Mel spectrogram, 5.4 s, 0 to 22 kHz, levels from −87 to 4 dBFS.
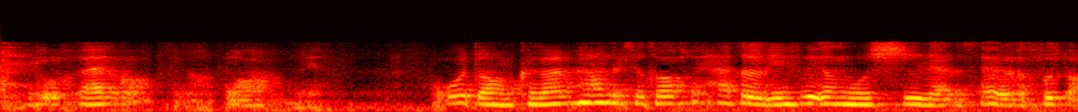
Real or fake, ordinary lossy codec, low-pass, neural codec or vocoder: fake; none; 5.4 kHz; codec, 16 kHz, 1 kbps, FunCodec, trained on Chinese and English, 50 frames a second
